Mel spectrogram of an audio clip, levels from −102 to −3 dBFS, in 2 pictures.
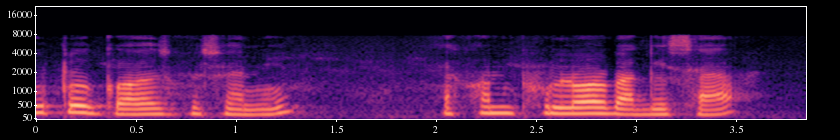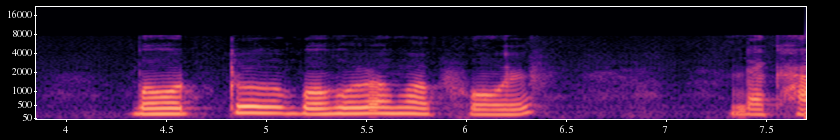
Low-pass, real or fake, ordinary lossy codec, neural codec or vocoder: none; fake; none; codec, 16 kHz, 4 kbps, FunCodec, trained on Chinese and English, 50 frames a second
